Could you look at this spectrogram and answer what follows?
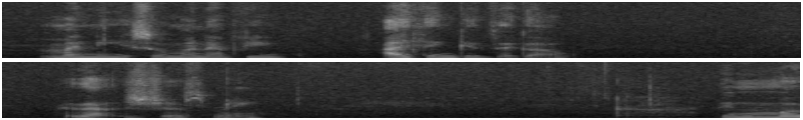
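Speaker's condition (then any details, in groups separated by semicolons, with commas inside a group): Cerebral palsy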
